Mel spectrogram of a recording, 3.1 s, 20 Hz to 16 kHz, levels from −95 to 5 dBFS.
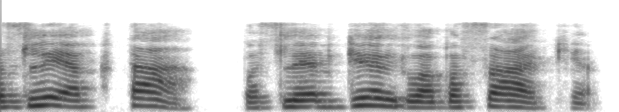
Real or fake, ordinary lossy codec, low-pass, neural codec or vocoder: fake; AAC, 96 kbps; 7.2 kHz; codec, 16 kHz, 8 kbps, FreqCodec, smaller model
